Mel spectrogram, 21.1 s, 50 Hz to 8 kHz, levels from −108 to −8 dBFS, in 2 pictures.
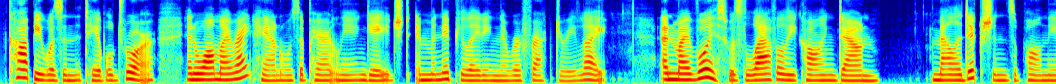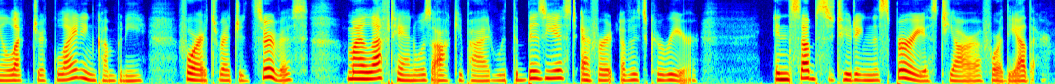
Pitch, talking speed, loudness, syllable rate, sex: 200 Hz, 160 wpm, -21 LUFS, 5.5 syllables/s, female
